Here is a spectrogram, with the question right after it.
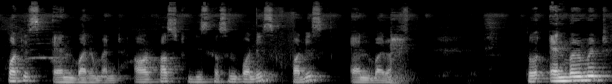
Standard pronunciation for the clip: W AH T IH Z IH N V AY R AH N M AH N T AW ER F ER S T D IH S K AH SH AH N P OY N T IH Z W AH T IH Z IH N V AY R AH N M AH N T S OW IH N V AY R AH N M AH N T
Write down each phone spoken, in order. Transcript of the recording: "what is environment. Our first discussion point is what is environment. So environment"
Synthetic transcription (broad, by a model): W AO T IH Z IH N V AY R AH N M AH N T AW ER P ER S T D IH S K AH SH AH N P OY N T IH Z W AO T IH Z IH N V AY R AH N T T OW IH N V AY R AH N M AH N T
